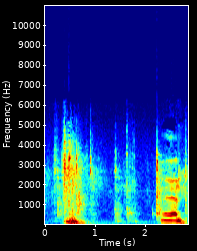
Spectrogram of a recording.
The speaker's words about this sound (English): That lets me see who it is from the living room. I just press the button. The door operates electronically.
